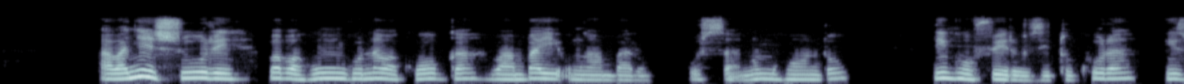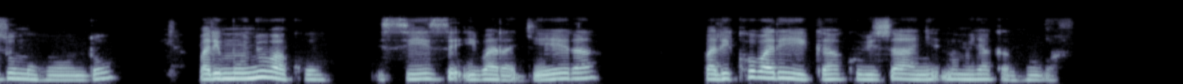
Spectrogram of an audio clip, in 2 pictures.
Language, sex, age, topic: Rundi, female, 36-49, education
